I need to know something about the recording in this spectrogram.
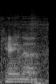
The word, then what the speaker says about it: Kena: Was the fucking game Kena or Kana? Kana. They were pronouncing it Kana.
